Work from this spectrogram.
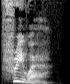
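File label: "freeware", British English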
